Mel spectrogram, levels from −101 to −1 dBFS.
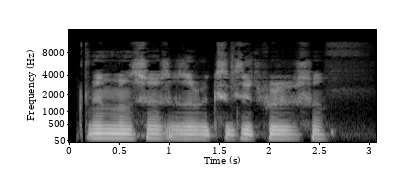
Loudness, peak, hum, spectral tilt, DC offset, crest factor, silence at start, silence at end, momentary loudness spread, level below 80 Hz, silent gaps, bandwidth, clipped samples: -33 LUFS; -16 dBFS; none; -5 dB/octave; under 0.1%; 18 dB; 0.15 s; 0.5 s; 9 LU; -70 dBFS; none; 11.5 kHz; under 0.1%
